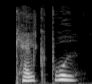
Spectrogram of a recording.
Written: kalkbrud

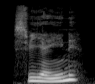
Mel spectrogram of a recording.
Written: svigerinde

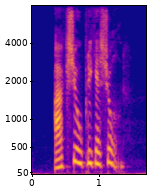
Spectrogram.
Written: aktieobligation

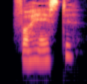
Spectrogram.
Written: forhaste

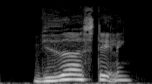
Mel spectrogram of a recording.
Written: viderestilling

